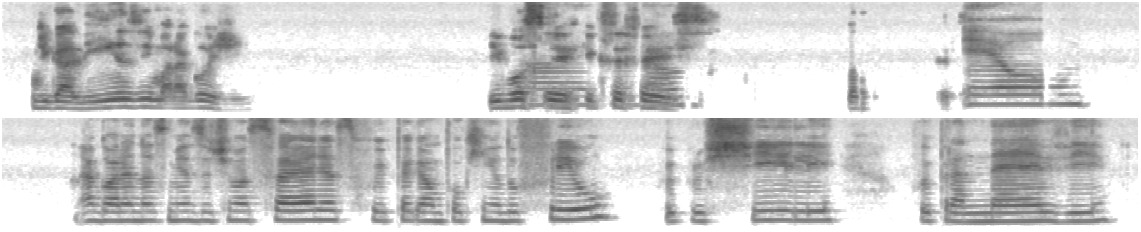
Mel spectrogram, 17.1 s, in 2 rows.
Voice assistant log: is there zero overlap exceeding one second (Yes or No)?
No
